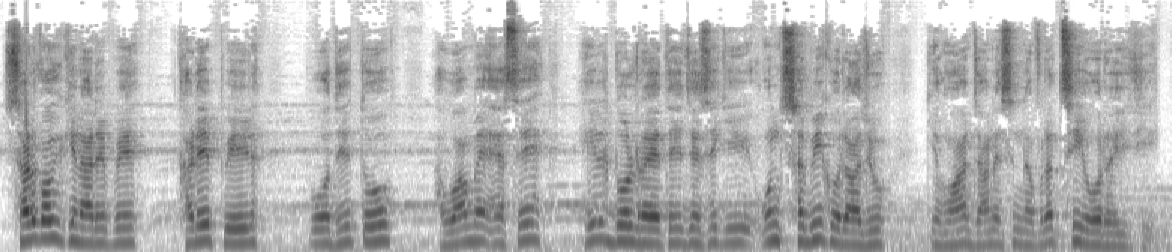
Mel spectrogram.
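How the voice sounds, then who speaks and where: A man narrating a horror story in a slow, suspenseful telling. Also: high voice, steady tone, warm tone, soft background music.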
